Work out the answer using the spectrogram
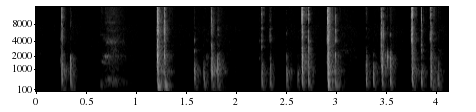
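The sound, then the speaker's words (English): Quiet typing on a computer keyboard: many light, irregular keystroke clicks come in short clusters with brief pauses between them, with no talking. “Here we go. I'm going to type it in right here.”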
